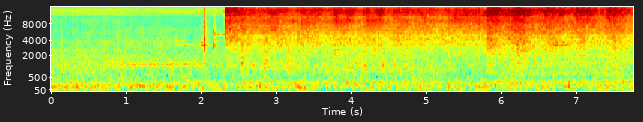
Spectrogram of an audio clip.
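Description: Gravity-feed compressed-air spray gun hissing as it sprays finish onto a wooden cricket bat. It starts with a couple of clicks about two seconds in, then runs steadily.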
